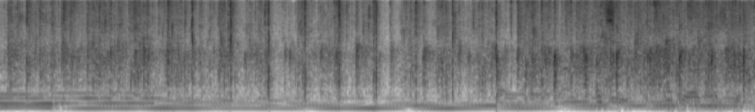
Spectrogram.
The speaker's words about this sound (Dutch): Let's all stand up. Kom, laten we gaan Welcome this girl. Laten we haar een applaus geven.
